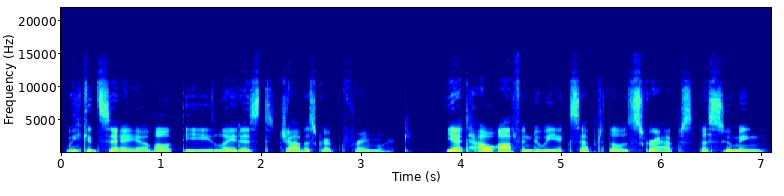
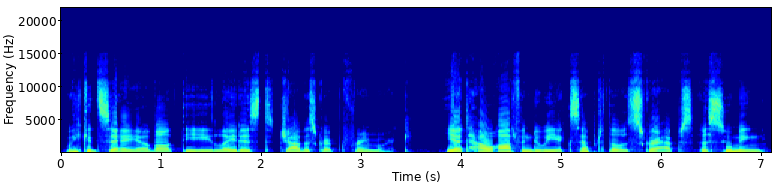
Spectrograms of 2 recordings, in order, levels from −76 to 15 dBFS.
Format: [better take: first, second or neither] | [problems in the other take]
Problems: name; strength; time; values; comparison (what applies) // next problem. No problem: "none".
first | distortion; slight; 10 dB below the speech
